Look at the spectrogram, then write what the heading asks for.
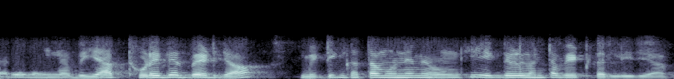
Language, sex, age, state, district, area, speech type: Hindi, male, 18-30, Madhya Pradesh, Betul, rural, conversation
